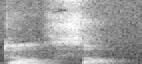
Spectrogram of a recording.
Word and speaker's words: dansons: Now look at this O-N-S, there's no E after this S, there's no vowel after this S. So like I've said before, you don't pronounce the S.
